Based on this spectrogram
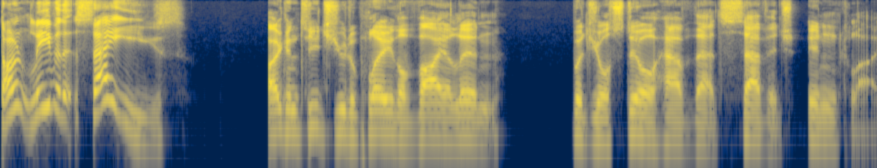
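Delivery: monster creature speaking voice. A game narrator speaks as a creature addressing a player, in a creature voice. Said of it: "The creature looks at you and says".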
